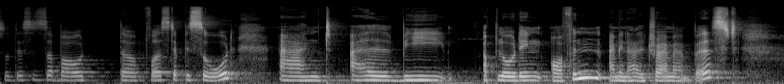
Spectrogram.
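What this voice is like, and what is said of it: Noticeable non-native English accent. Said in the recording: “There would be a lot of pronunciation errors... about my accent, some might find it weird. But I don't think I should be apologizing for my accent”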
